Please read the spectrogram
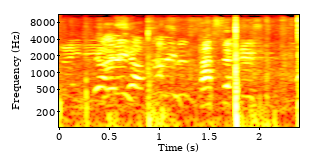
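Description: A football kicked once: a sharp thud about three-quarters of the way through, the loudest sound here. Players shout on the pitch before it.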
